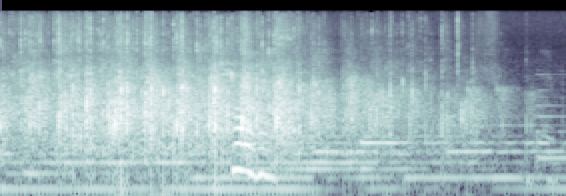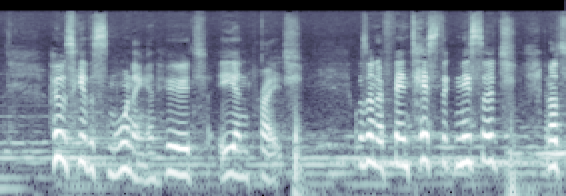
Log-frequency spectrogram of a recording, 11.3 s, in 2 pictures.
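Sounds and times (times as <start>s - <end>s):
audience clapping: 0.0s - 5.6s
speech: 2.3s - 3.0s, 6.2s - 11.3s.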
